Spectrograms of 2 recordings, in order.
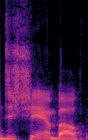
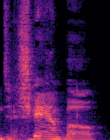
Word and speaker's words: DeChambeau: It's Bryson DeChambeau. Please fucking Whatever. say it right. Bryson DeChambeau.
